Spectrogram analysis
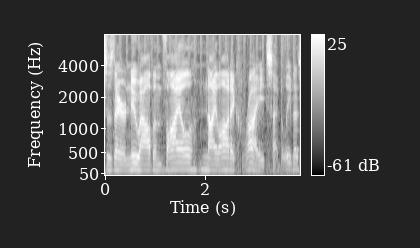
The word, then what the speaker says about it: Nilotic: Now, of course, this is their new album, Vile Nilotic Rites.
